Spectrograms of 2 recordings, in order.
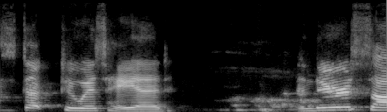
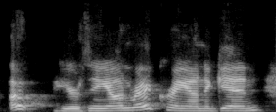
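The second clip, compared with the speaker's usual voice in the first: ordinary delivery, nothing marked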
